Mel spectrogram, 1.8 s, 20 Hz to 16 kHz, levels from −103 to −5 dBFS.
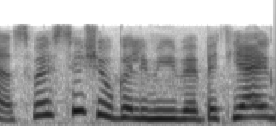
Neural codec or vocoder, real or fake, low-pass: none; real; 7.2 kHz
